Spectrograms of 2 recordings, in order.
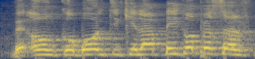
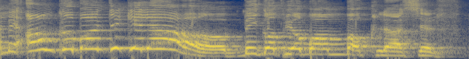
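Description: First: Said in the usual way. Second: Much higher, louder hyped call with a put-on voice; high hyped shout-out. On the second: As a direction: fling it up high like a dancehall hype man. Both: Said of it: "Me say".

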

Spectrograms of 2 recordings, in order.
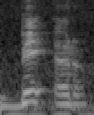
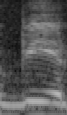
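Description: First: Said in the usual way. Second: بير as biir, long vowel; dropped hamza. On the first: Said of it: "بدل من بئر". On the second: Shown as a demonstration. Teacher showing lost hamza, بير as biir. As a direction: say بير with no glottal stop. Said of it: "تحال إلى حرف علة".

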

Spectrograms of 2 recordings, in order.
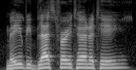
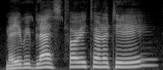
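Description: First: Solemn, level intoning; held, chant-like delivery; epitaph reading. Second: Higher intoning, rising on ETERNITY; high chant with a drawn, rising ETERNITY; high-pitched repeat. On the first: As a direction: intone it evenly, like a blessing. Reads epitaph, first take. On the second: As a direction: lift the blessing higher, climbing to the end. Repeats epitaph, higher second take. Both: Acted.

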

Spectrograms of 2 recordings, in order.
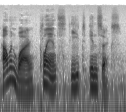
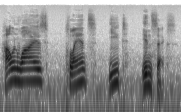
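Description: First: Said in the usual way. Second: Slow, higher book-title announcement; drawn-out, lifted title read. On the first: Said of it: "read along with us". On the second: Shown as a demonstration. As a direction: present the title like a show host. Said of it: "Let's find out more in".

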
